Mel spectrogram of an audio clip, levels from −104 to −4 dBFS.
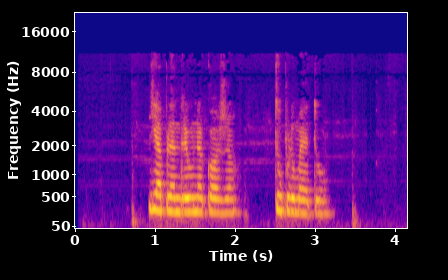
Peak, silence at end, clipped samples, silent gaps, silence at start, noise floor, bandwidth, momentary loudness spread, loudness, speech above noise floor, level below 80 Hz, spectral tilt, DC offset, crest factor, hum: -6 dBFS; 0.65 s; under 0.1%; none; 0.7 s; -70 dBFS; 11 kHz; 14 LU; -21 LUFS; 50 dB; -62 dBFS; -6 dB/octave; under 0.1%; 18 dB; none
